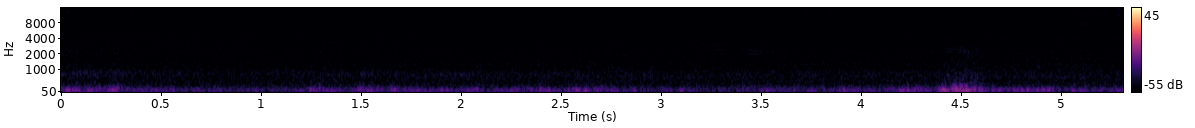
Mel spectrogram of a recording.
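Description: Wind rumbles across an open stretch of water outdoors.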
